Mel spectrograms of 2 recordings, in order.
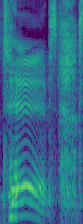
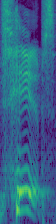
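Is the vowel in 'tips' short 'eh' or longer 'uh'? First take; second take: longer uh; short eh. First: The vowel is a longer, darker 'uh'-like sound. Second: The vowel is a short, bright 'eh'-like sound. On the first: "the vowel was a little bit more uh, longer instead of eh" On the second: "It wasn't tips"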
